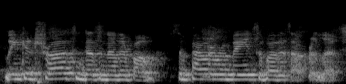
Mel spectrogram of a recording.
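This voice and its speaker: Woman narrating a script table read; slightly high voice, roomy sound. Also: fairly even intonation, fast, highs cut off, crowd noise. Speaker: narrator reading stage directions.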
